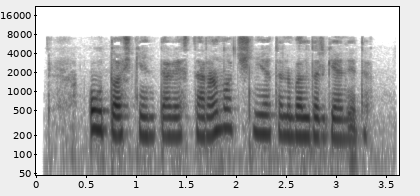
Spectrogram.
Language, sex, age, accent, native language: Uzbek, female, 19-29, Toshkent viloyati, Uzbek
